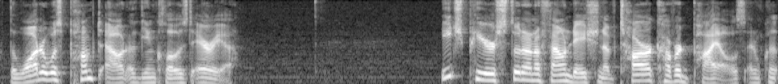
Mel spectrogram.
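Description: A man's voice: a little high, bright, forceful tone. A male teacher reading an illustrated history book aloud, with emphatic, instructional phrasing.

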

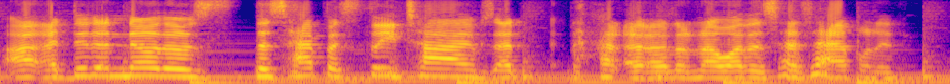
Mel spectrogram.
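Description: A man improvising a comedy dub over game cutscenes in a goofy, exaggerated, shouty way. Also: sits high, little pitch movement, moderate pace. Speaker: comedic dubber. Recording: loud music behind.

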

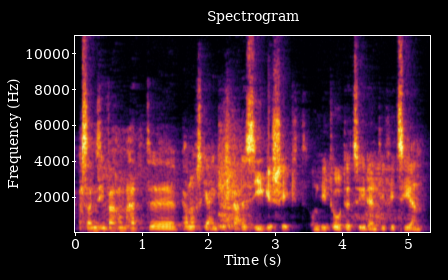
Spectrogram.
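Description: An actor playing a gruff, methodical police inspector in a retro crime radio play, asking questions in a measured, probing way. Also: male voice, lowish voice, steady tone, natural voice. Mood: sober, polite. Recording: noisy old radio play recording with clicks.

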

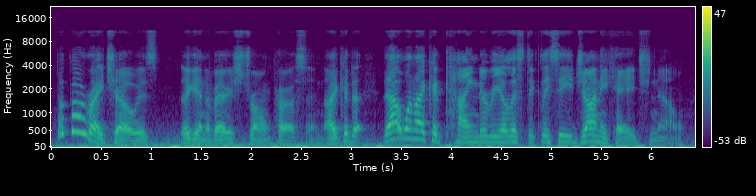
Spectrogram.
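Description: A man's voice: on the high side, wildly swooping pitch, brisk, poor audio. A man chatting casually on a live game stream in a reluctant, self-deprecating way. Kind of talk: casual live-stream chat while gaming. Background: fighting game music.

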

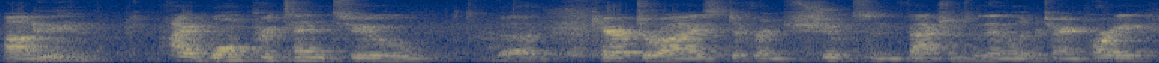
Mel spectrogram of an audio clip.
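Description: A man's voice: medium pitch, flat delivery, measured pace, a bit bright, a little hiss or hum. A young man moderating a convention Q&A, asking questions hesitantly with many fillers. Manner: hesitant, many ums and uhs. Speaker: interviewer, moderator. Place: hotel meeting room at a convention. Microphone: table mic on a stand, heard from far. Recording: echoey room, distant, dull sound.

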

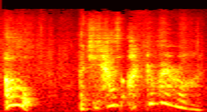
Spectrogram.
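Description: Chatty young man with a bright voice. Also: moderate pace. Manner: chatty, lots of "like" fillers, expressive pitch jumps. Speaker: doll collector vlogger. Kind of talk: casual unboxing review. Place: bedroom, indoors. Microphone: webcam framing at desk.

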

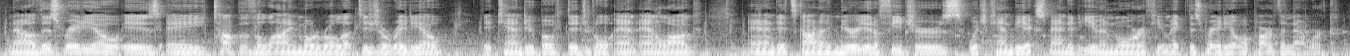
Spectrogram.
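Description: A man's voice: mid-range voice, level tone, moderate pace. A man presenting a scripted product review as narration. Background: background music.

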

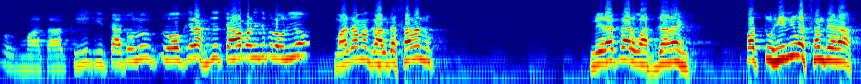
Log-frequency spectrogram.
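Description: A man's voice: high voice, animated, moderate pace, pauses often, roomy sound. A man playing a hot-tempered, stubborn grown son in a family drama, complaining and accusing. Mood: angry, accusing.

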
